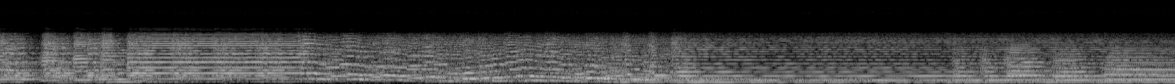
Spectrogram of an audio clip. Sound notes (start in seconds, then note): none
